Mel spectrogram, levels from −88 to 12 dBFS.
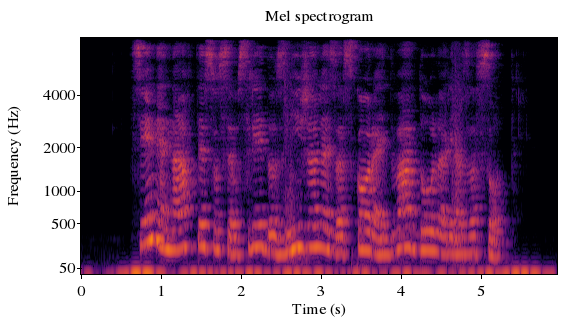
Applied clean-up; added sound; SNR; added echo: neural separator model SepFormer DNS4.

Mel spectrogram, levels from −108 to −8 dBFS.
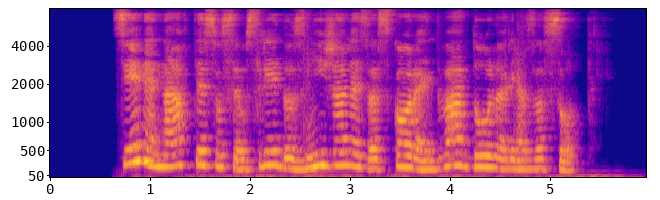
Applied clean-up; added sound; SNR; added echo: neural mask model DeepFilterNet 3.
